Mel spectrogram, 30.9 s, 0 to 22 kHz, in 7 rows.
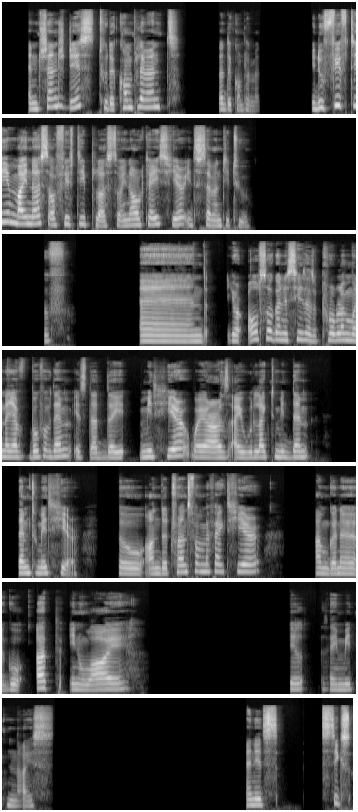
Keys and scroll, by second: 6.8 typing, 9.0 Return, 12.1 Return.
